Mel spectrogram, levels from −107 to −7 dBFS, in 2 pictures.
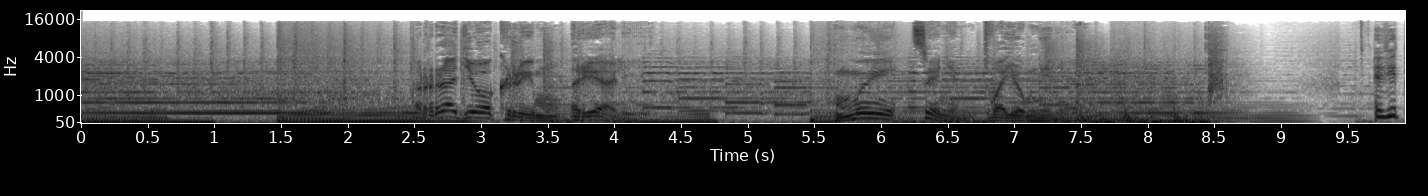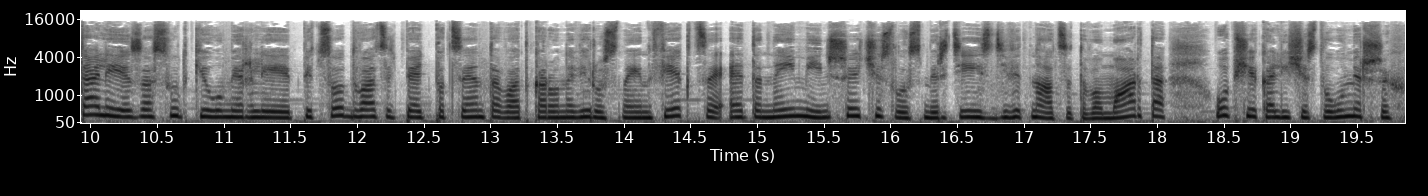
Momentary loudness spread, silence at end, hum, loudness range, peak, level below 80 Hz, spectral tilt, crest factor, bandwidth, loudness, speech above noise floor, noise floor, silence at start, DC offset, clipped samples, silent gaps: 6 LU; 0 s; none; 2 LU; -4 dBFS; -24 dBFS; -4.5 dB/octave; 12 dB; 15 kHz; -17 LUFS; 22 dB; -39 dBFS; 0 s; under 0.1%; under 0.1%; none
